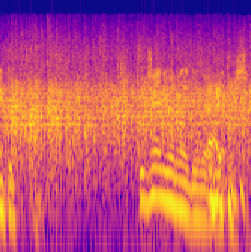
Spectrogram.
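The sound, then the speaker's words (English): Steady, dense applause fills the whole clip with a continuous crackle of many clapping hands, while a voice speaks over it partway through. “I think that's what got good. the applause.”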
